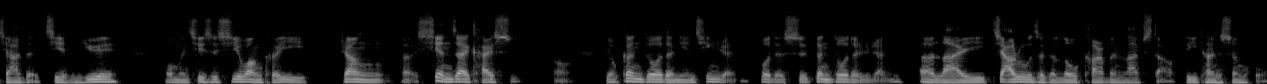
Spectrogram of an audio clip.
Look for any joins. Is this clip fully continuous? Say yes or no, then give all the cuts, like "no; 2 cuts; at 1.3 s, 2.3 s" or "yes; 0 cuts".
no; 2 cuts; at 1.5 s, 9.1 s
